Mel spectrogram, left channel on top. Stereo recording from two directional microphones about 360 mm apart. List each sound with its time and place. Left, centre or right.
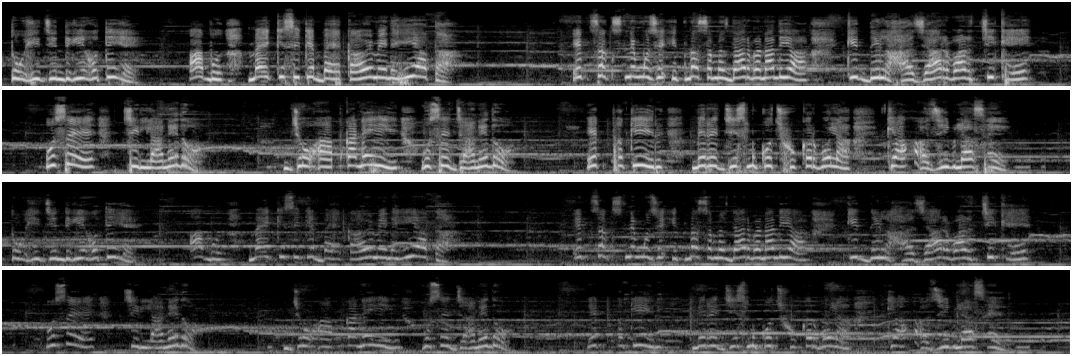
0.1 s a woman's voice: centre
5.7 s a woman's voice: centre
